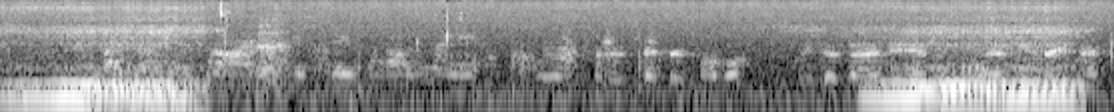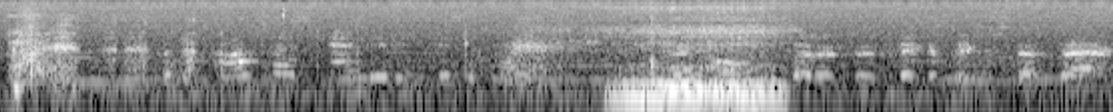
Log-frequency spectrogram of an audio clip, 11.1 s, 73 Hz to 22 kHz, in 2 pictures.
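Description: Three loud, rough, low rattling snores on breathing in, about 14 a minute, with quiet breathing between them and faint room noise: snoring during sleep.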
